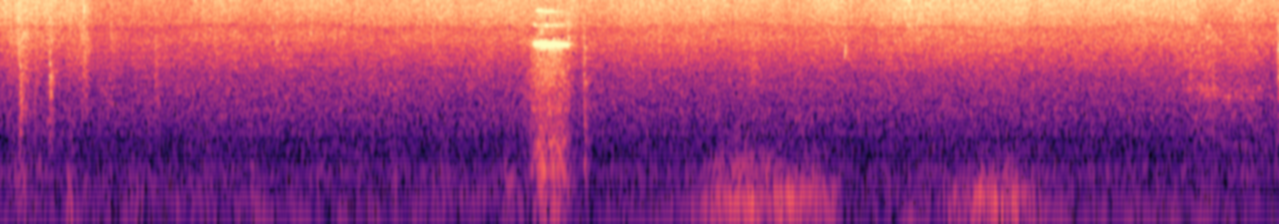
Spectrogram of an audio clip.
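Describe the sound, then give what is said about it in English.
Steady radio receiver static hiss fills the whole recording, broken by one sharp crackling burst midway and a couple of soft, low rumbling swells later on. No one speaks. “I'll see if there's any change in the hiss.”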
